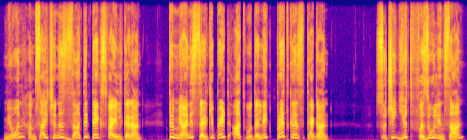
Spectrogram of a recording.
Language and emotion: Kashmiri, disgusted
